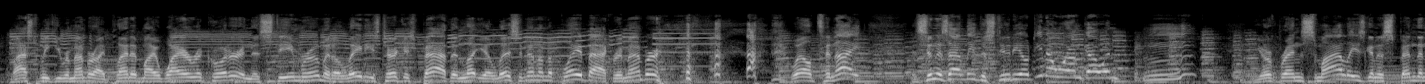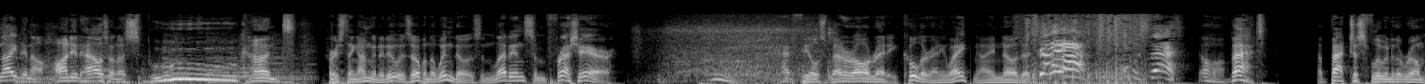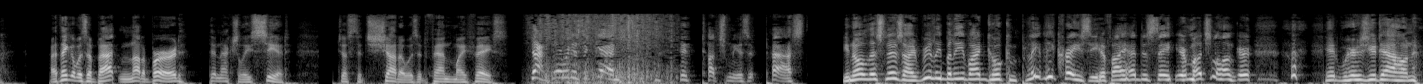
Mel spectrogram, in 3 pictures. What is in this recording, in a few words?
Voice acting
